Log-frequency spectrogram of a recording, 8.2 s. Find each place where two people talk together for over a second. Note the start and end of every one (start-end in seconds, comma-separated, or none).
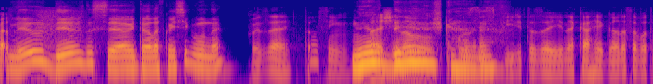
4.4-6.2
